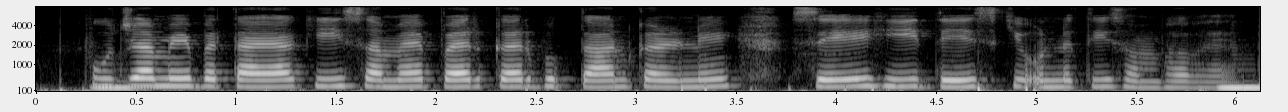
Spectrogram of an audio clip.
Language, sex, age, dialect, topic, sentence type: Hindi, female, 25-30, Marwari Dhudhari, banking, statement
